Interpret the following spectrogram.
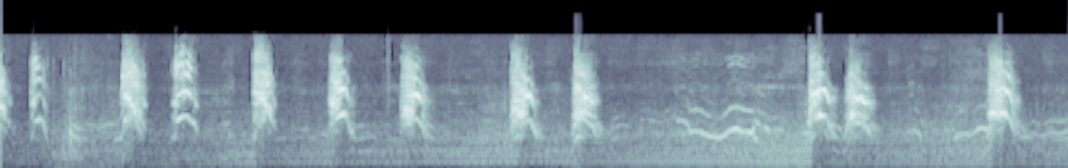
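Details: Young Pomeranian puppies, two of them, discovering their voices: a quick run of about ten shrill, bright yips spaced roughly half a second apart, with a wavering whine threading between the barks near the end.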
